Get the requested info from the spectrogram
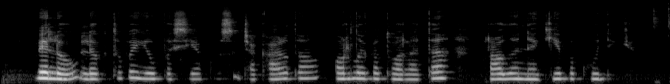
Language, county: Lithuanian, Kaunas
